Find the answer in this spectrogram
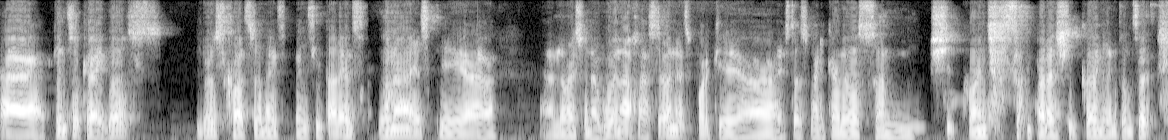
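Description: In a very clean recording with a silent background, a man with a French accent speaks very slowly at a medium pitch, his intonation monotone and flat. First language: French (speaking Spanish). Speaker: exchange founder. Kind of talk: live panel discussion. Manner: halting, many fillers.

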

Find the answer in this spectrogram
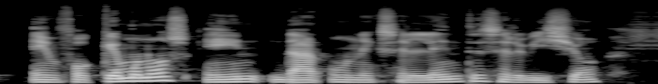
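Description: A man speaks at a fairly slow pace in a fairly low pitch with a normal speaking voice, recorded very cleanly against a silent background in a dry, close sound with no echo. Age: 20s. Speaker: entrepreneur podcast host. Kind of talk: solo podcast monologue.

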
